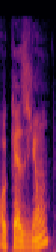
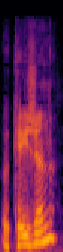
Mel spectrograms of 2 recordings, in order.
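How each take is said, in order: First: The ending sounds like 'zee-on', French style. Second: The ending sounds like 'zhun', English style. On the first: "En français, on prononce la terminaison S-I-O-N, zion" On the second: "Tandis qu'en anglais, S-I-O-N se prononce jeune"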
